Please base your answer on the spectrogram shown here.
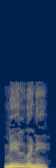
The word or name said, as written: ಮೈಲವಣಿ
